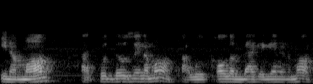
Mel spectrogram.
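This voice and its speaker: He is a man speaking with a Puerto Rican accent. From Puerto Rico. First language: Spanish. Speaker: fitness coach. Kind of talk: tutorial. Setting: webcam recording. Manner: halting.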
